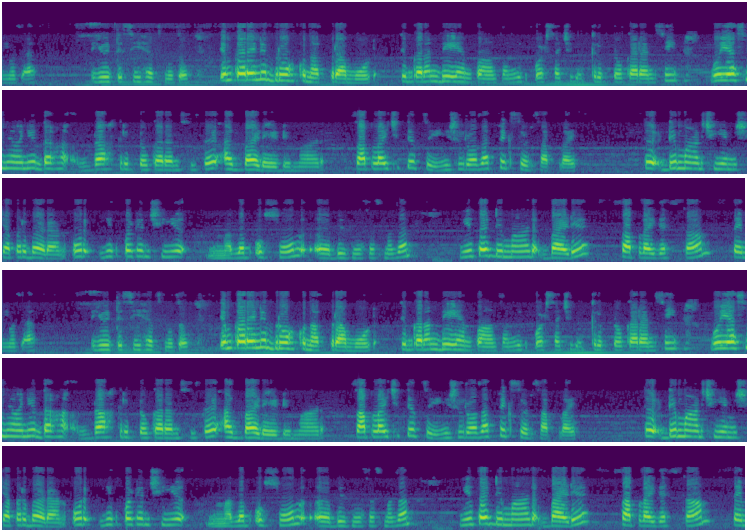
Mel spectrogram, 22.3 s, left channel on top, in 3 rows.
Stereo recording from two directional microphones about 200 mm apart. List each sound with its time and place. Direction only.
0.0 s a woman's voice: 5° right (ahead or behind)
18.4 s speech: 15° right (ahead or behind)
19.5 s a woman's voice: centre (ahead or behind)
